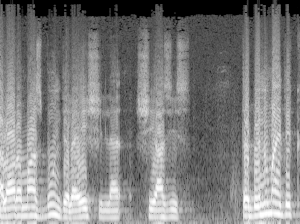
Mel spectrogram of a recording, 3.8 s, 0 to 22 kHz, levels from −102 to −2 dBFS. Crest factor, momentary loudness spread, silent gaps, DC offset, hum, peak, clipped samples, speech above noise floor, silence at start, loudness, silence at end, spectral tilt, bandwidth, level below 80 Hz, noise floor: 6 dB; 10 LU; none; under 0.1%; none; 0 dBFS; under 0.1%; 32 dB; 0 s; -7 LUFS; 0 s; -6 dB/octave; 17.5 kHz; -34 dBFS; -38 dBFS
